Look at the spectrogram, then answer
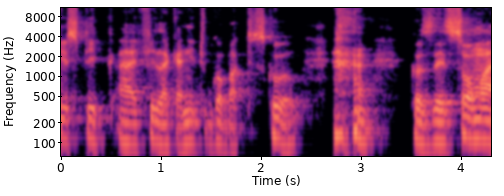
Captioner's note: chuckling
